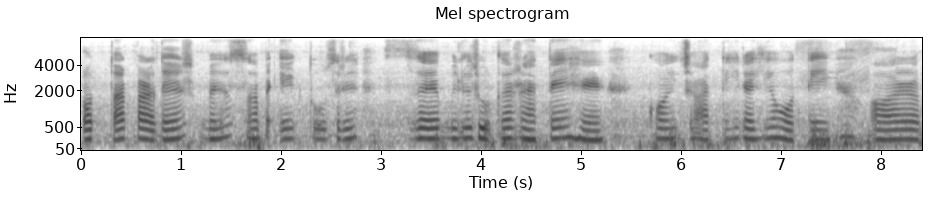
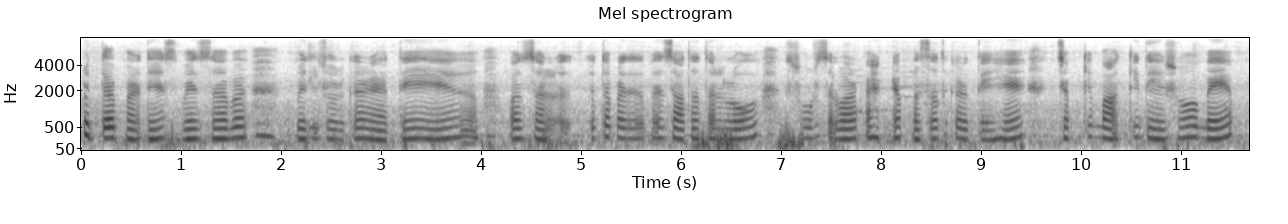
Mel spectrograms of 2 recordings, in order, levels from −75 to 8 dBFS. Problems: constant background noise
